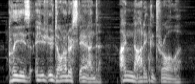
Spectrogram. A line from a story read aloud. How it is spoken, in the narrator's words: he screamed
